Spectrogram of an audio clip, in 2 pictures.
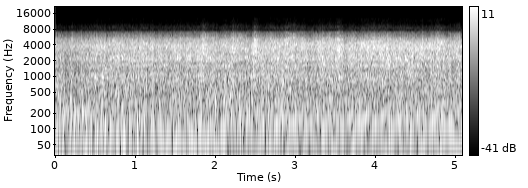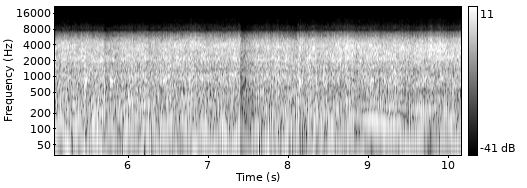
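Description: Diesel railcar running along the line, heard from inside the carriage: a steady rush of wheel and wind noise over a low engine drone, with a brief dip in loudness about seven seconds in.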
